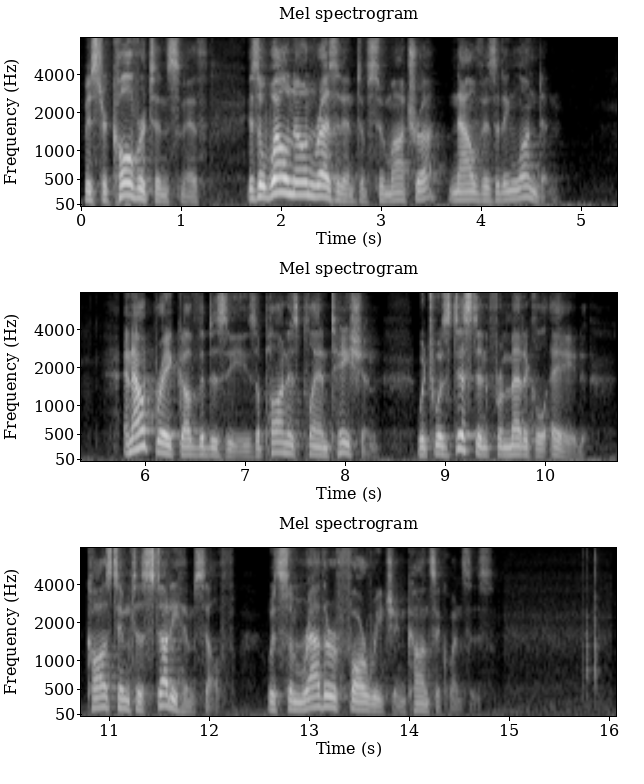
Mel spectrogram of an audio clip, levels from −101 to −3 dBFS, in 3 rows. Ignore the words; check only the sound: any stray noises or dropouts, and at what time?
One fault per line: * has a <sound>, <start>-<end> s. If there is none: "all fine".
* has a tap, 15.7-15.9 s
